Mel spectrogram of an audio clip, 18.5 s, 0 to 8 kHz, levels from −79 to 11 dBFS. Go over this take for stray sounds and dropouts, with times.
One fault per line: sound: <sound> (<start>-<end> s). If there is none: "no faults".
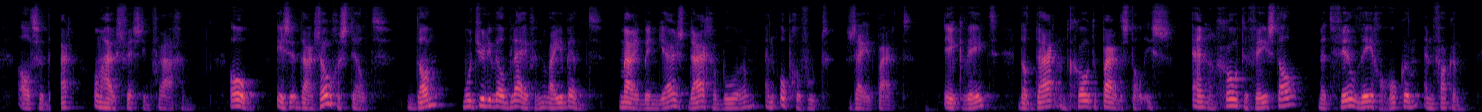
sound: dropout (0.6-0.8 s)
